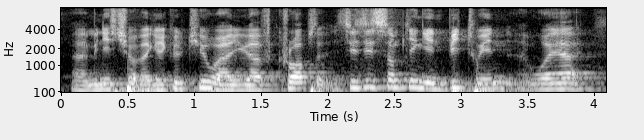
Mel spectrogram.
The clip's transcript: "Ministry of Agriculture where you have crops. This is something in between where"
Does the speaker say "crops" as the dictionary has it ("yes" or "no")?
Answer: yes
